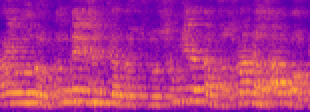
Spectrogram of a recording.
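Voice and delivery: hammed-up friendly jab, 아이고 thrown out; affectionate teasing friend. Friend ribbing a newly promoted pal for drinks, playful mock scolding. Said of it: "이렇게 합니다".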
